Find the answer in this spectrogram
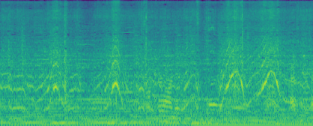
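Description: Scale RC rock crawler's electric motor and geartrain whining in short bursts, the pitch rising and falling with each throttle blip as it climbs a rock, over background music.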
